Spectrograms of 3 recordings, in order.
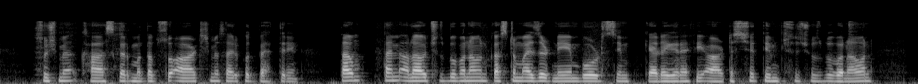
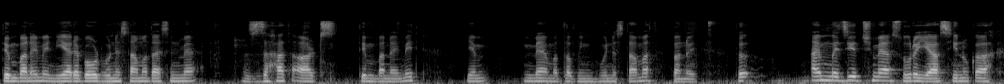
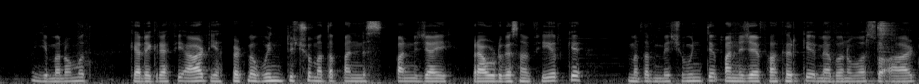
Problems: constant background noise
